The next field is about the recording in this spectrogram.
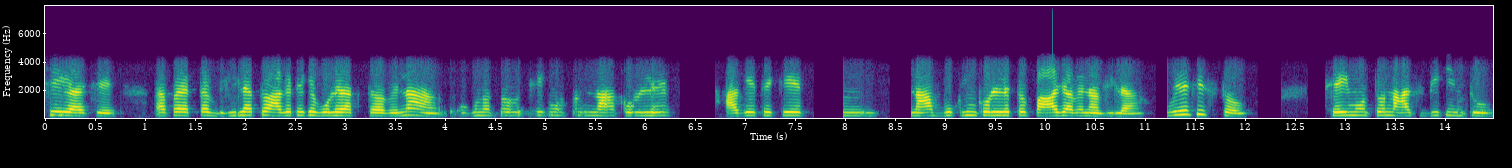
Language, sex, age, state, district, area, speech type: Bengali, male, 30-45, West Bengal, Howrah, urban, conversation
